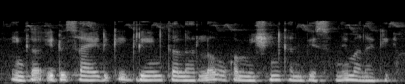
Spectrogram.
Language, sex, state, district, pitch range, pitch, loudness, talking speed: Telugu, female, Telangana, Mahabubabad, 185-205 Hz, 195 Hz, -18 LUFS, 150 wpm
